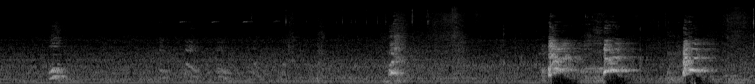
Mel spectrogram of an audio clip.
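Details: Corgi Angela, a pet dog indoors, whose appetite is lost to anticancer drug side effects, gives a few short barks late in the recording after quiet stretches, with faint background hum and brief human speech earlier.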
